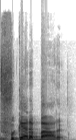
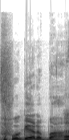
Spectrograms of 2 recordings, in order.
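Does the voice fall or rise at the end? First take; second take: fall; rise. First: The pitch falls toward the end. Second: The pitch rises toward the end. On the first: This is how Italian New Yorkers sound. "one goes down" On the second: This is how Irish New Yorkers sound. "one goes up"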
